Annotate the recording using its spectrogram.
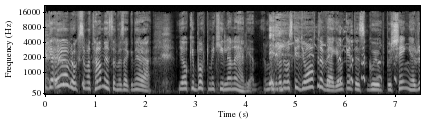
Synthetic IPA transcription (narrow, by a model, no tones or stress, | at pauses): ɡːaøːvəɾɔksɔmat̪hanːɛsɔmɛs̬ɑːkənjœːɾajɑɡoːkəɾbɔʈːmɛkʰɪlːaɳaɪhɛljə̰nmɛnd̪ɛvad̪ɔvaskajɑːt̪ʰɑːvɛːɡjɑoːkaɾɪnt̪əɛnsɡoːɪɵpːpːɔɕɛŋːəɾ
